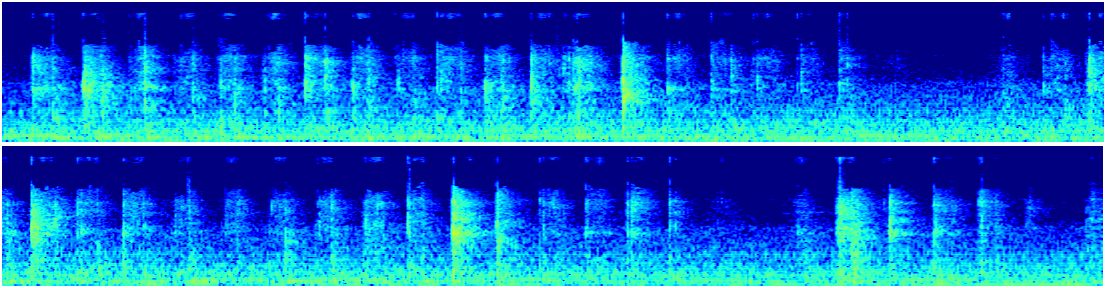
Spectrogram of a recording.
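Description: Tarot cards being shuffled by hand: a quick run of crisp card taps and clicks, about three or four a second, with a few louder slaps, over a faint steady hum.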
